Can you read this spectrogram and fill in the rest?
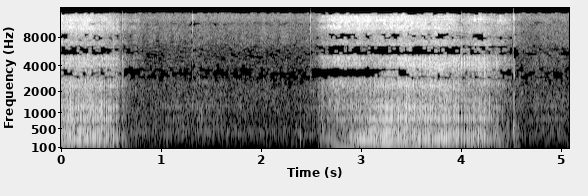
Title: [Deleted Snoring Vids No.2] Snoring Bear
